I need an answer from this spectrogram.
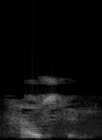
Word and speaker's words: Houston: pronounce it it's pronounced Houston like Houston Street in New York not yeah no he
